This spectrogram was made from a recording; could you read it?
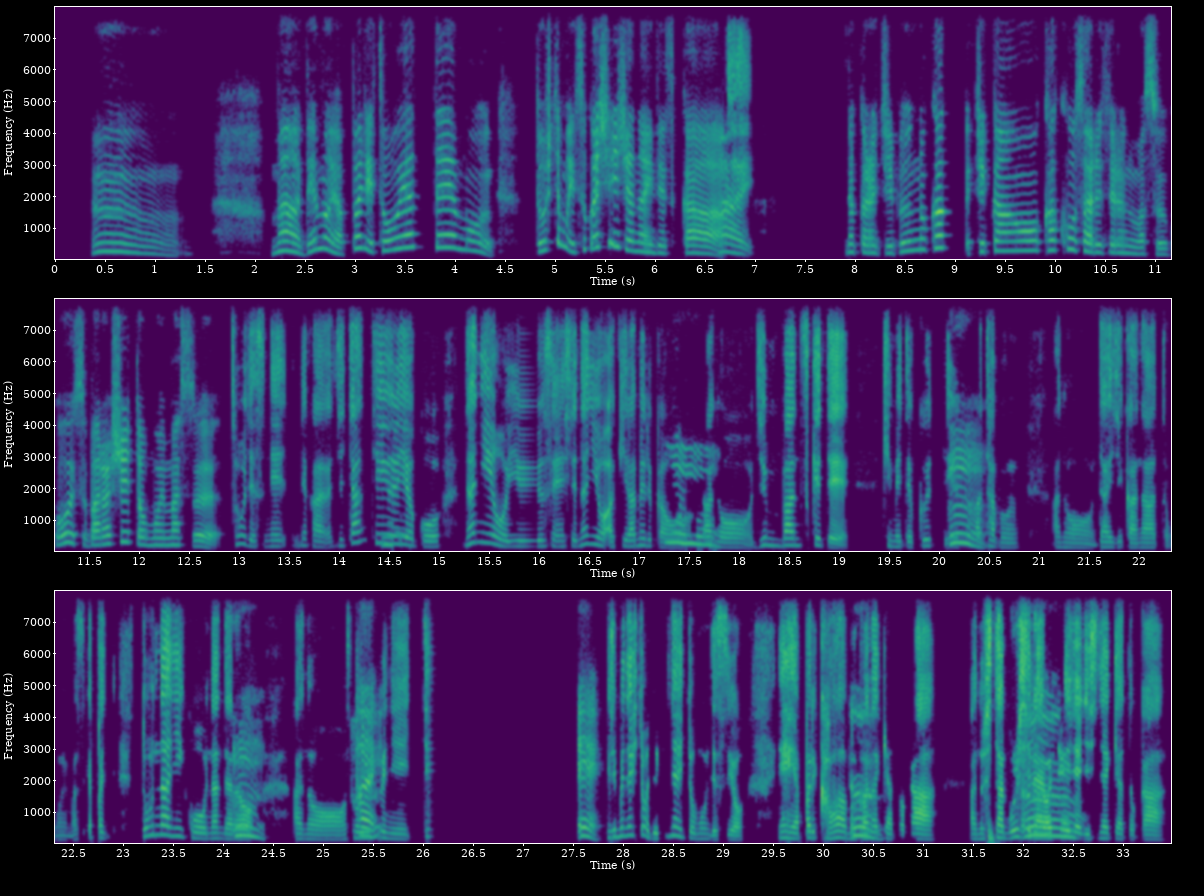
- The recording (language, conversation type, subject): Japanese, podcast, 家事を時短するコツはありますか？
- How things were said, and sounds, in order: distorted speech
